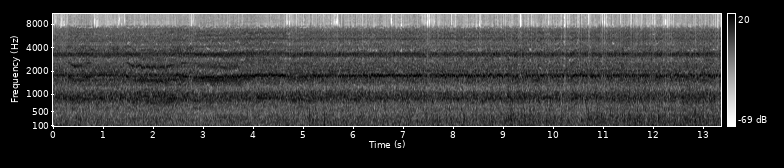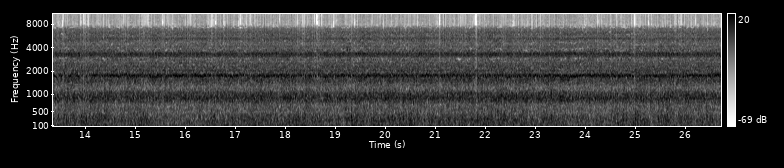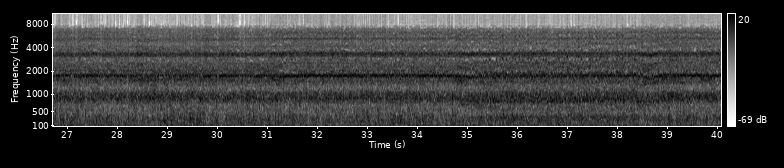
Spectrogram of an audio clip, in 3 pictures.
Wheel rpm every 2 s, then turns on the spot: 230, 220, 230, 230, 230, 230, 230, 230, 230, 230, 230, 230, 230, 230, 230, 230, 230, 220, 190, 210.
none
